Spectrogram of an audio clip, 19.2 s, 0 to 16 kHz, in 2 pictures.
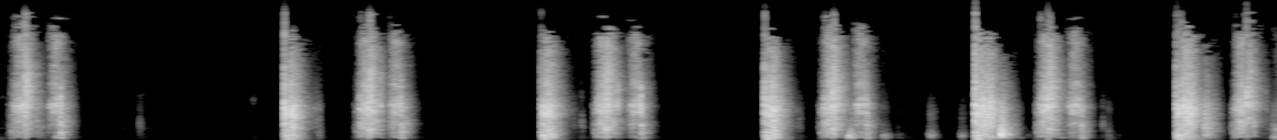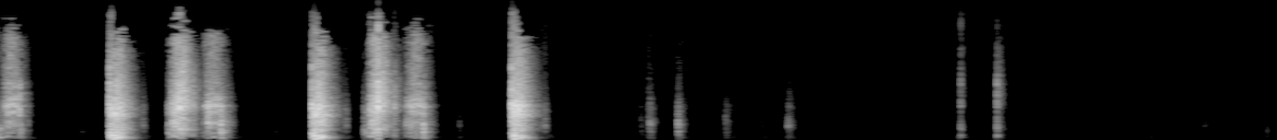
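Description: Worker Seagull spring-powered foam dart blaster, with a 310 mm barrel and its long spring, fired repeatedly: a quick cluster of sharp clacks about every one and a half seconds, nine times. A few faint clicks follow near the end.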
